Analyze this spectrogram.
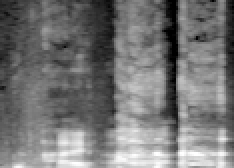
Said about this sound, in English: I still have a cough.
